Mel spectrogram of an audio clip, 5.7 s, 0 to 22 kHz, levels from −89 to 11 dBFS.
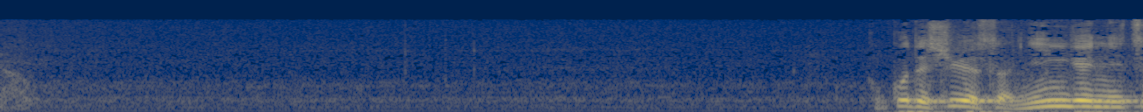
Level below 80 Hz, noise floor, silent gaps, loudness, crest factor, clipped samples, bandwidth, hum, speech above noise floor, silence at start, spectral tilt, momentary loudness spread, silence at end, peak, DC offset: -48 dBFS; -54 dBFS; none; -15 LUFS; 20 dB; under 0.1%; 11 kHz; 60 Hz at -65 dBFS; 40 dB; 4.45 s; -5.5 dB/octave; 8 LU; 0 s; 0 dBFS; under 0.1%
